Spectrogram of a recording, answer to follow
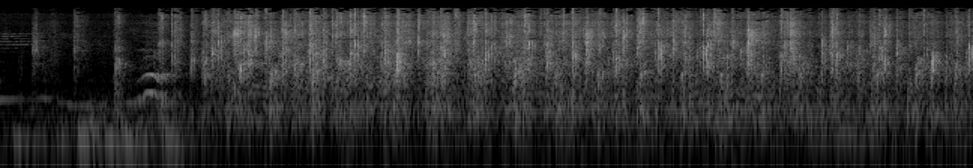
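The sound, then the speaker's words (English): A crowd bursts into steady applause for the MAC Development board of directors, many hands clapping in a dense, even patter that holds at a fairly loud level, after a brief tone and murmur at the start. “I do truly want to give my board a round of applause again because they've worked so diligently.”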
